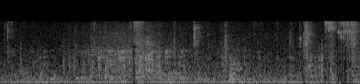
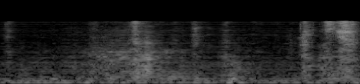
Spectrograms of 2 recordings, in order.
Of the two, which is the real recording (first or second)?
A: first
